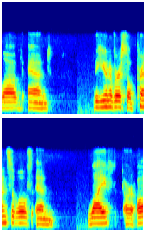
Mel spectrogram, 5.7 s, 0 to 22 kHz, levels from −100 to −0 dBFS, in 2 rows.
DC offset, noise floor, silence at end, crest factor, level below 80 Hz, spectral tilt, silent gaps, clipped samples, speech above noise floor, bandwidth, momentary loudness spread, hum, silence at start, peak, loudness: under 0.1%; -66 dBFS; 0 s; 16 dB; -72 dBFS; -6 dB/octave; none; under 0.1%; 48 dB; 8.2 kHz; 14 LU; none; 0 s; -4 dBFS; -20 LUFS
